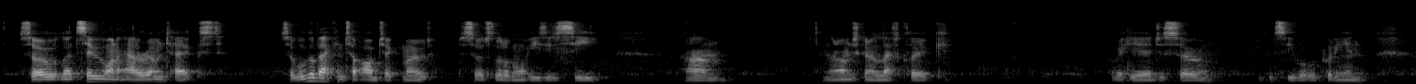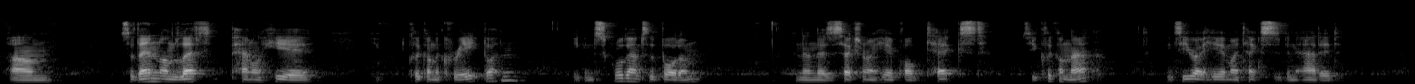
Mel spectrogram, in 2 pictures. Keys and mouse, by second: 1.6 middle click, 1.8-2.9 middle drag, 3.7 click, 7.8-8.9 drag, 9.4-11.8 drag, 11.8-15.1 middle drag, 18.2-20.0 drag, 20.0 middle click, 20.1-21.8 drag, 24.9-26.7 drag, 26.7-27.8 middle drag, 28.1 middle click.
